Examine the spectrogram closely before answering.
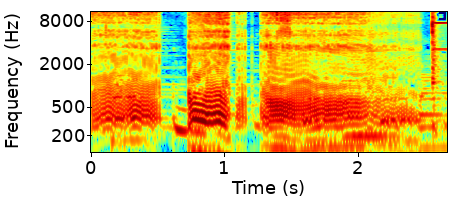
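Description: A long, loud, buzzy fart with a wobbling pitch, close up, sputtering on for a few seconds with brief breaks before trailing off.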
